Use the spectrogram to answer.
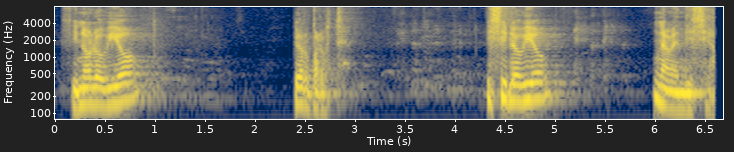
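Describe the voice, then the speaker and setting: A man with an Argentine accent preaching a sermon, his voice sitting a little high for a man. He speaks conversationally, poses rhetorical questions and drops in playful asides to his congregation. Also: takes it slowly. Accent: Argentine Spanish. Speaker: pastor.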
